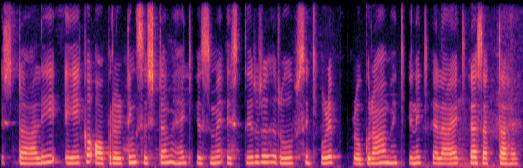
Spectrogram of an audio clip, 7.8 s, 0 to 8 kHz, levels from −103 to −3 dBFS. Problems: none marked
